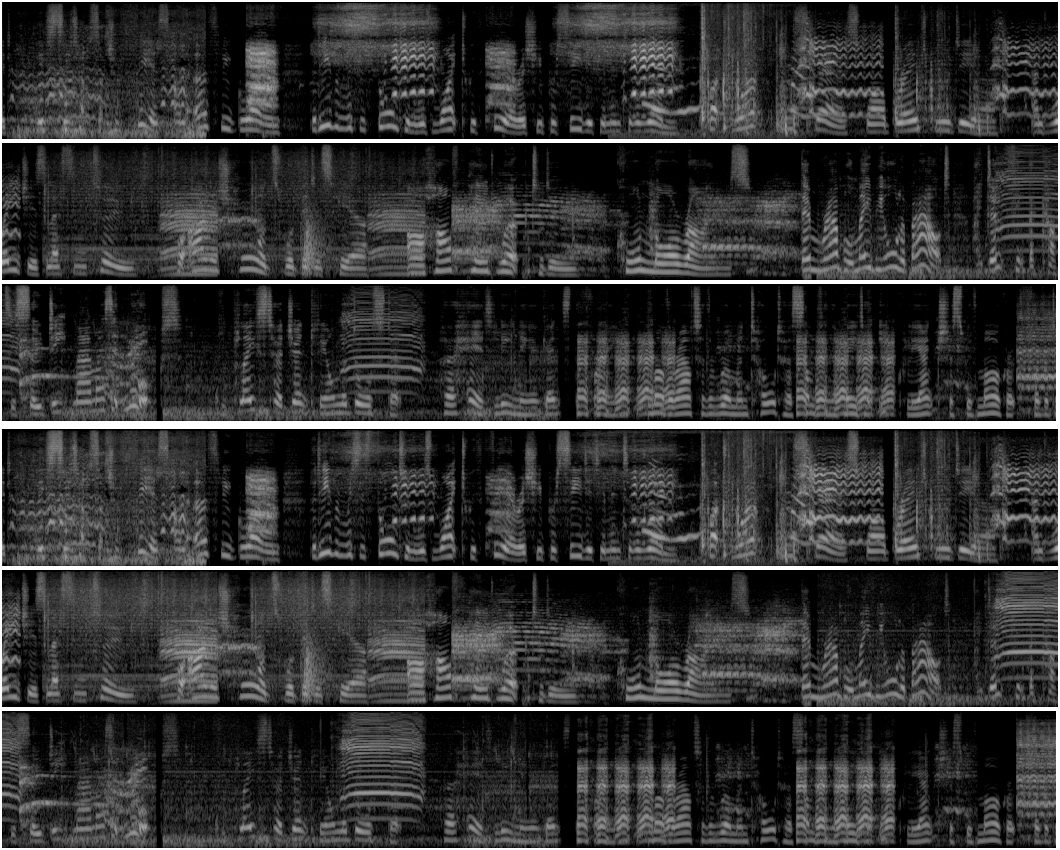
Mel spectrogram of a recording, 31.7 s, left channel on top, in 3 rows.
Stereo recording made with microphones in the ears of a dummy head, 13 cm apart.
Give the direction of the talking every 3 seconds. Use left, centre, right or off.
right, right, right, right, right, centre, left, left, left, left, left.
